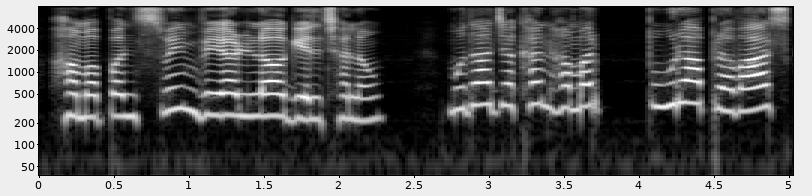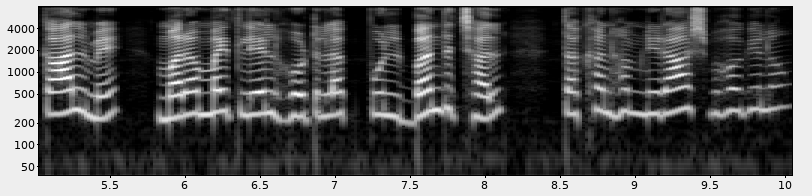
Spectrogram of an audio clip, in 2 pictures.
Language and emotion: Maithili, sad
